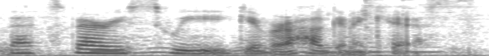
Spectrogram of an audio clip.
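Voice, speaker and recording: With a crowd audible behind her, a woman reads a bedtime sleep story at a moderate pace in a lowish voice with vocal fry. As a mother and host, she narrates gently and chats with her small child, explaining things simply and encouragingly.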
